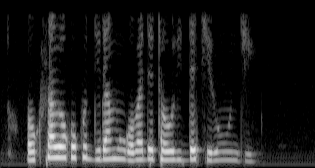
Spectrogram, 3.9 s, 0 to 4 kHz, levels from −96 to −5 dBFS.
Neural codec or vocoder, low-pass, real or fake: none; 3.6 kHz; real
